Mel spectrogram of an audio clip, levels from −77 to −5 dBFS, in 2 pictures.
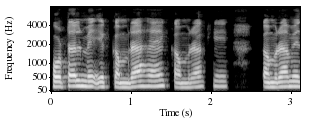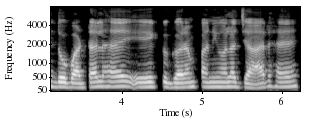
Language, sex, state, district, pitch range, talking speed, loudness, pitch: Hindi, female, Chhattisgarh, Raigarh, 160-180 Hz, 175 wpm, -16 LUFS, 170 Hz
